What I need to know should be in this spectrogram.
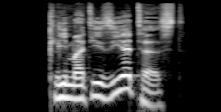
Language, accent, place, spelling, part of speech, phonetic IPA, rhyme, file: German, Germany, Berlin, klimatisiertest, verb, [klimatiˈziːɐ̯təst], -iːɐ̯təst, De-klimatisiertest.ogg
- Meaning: inflection of klimatisieren: 1. second-person singular preterite 2. second-person singular subjunctive II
